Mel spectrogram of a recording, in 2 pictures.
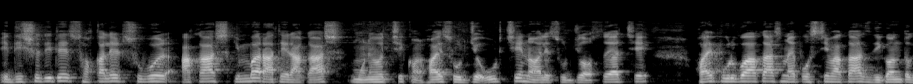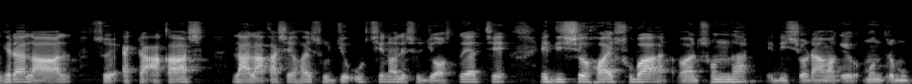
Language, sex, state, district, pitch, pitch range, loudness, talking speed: Bengali, male, West Bengal, Malda, 120 Hz, 110-130 Hz, -21 LUFS, 150 wpm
